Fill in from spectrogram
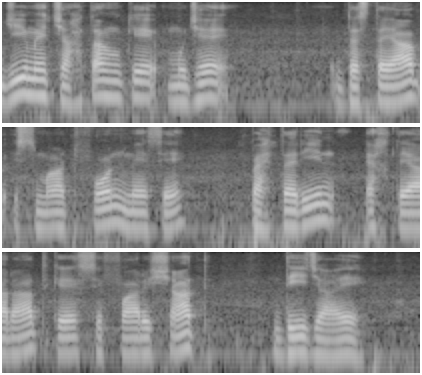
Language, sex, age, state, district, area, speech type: Urdu, male, 18-30, Bihar, Gaya, rural, spontaneous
